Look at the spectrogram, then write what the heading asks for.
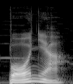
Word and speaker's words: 般若: Trong tiếng khách gia đọc hai từ Bát Nhã đọc là Bổ Nhã, thì nó rất giống với cái âm Phạn hay là cái âm Bát Nhã trong tiếng Việt.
